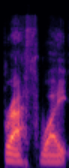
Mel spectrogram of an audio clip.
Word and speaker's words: Braithwaite: And although it's spelt Braithwaite, it's actually pronounced Brathwaite, so that's not a typo.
